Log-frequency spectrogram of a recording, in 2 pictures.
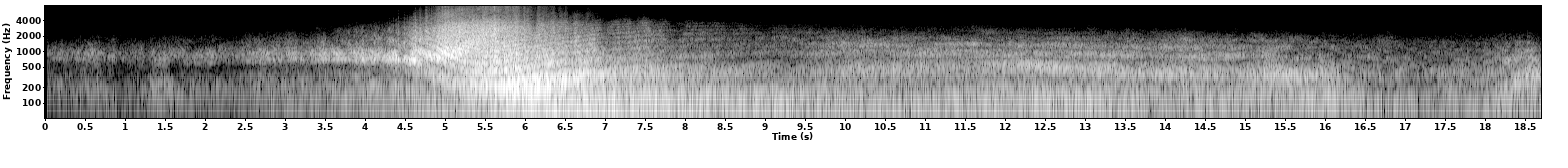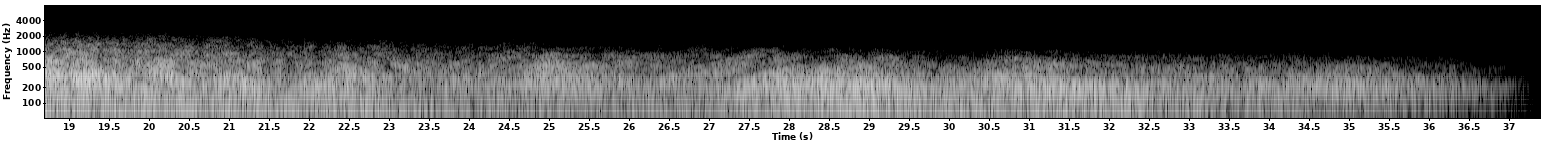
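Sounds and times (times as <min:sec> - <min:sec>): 
CA-27 Sabre jet aircraft passing: 0:00.1 - 0:23.2.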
